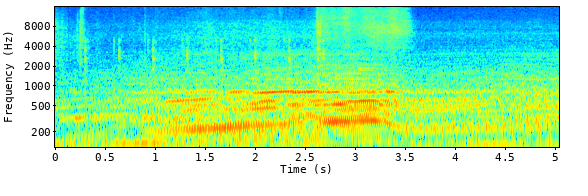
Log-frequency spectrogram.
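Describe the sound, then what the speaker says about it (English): A Jeep on 37-inch tires with 4.10 gears accelerates hard, its engine note climbing steadily, then dropping at a smooth gearshift before pulling again, loud and close from inside the vehicle. "you'll see this Jeep on 37s with the 410 gears shifts very nicely"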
